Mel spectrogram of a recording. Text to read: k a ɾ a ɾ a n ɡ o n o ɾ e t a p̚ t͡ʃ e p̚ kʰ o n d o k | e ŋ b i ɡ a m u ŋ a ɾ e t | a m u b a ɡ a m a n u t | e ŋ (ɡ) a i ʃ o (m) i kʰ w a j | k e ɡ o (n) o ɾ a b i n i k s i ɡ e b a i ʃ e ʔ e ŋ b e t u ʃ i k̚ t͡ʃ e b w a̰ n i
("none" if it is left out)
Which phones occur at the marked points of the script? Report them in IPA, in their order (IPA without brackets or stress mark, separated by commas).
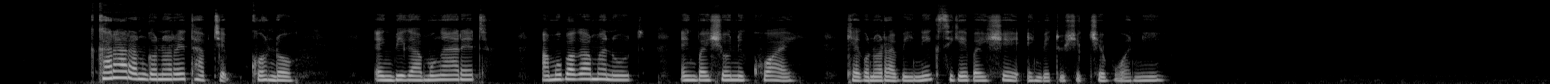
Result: b, n, n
